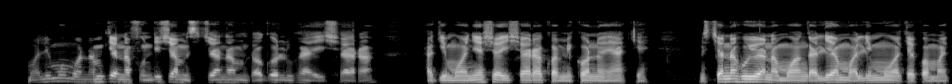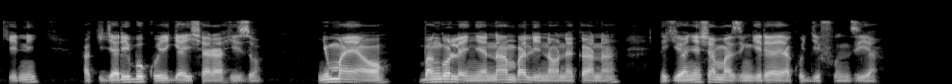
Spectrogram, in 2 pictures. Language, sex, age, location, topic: Swahili, male, 25-35, Nairobi, education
